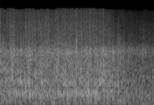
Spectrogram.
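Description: Hot spring water pouring over rocks in a steady rush.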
